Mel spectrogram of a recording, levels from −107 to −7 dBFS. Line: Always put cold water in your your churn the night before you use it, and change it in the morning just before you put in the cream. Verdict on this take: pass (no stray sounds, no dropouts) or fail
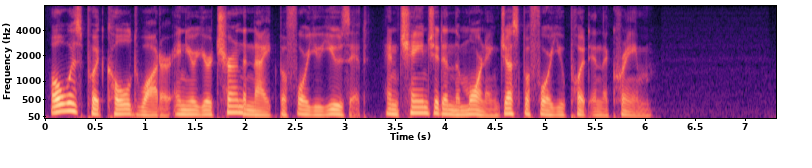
pass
